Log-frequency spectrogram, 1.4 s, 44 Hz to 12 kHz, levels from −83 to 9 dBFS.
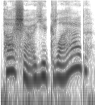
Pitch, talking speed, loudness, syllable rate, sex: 225 Hz, 125 wpm, -17 LUFS, 6.0 syllables/s, female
